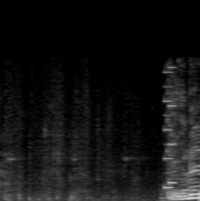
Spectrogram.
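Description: A quiet pause of about a second and a half, then a high-pitched excited voice starts near the end.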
